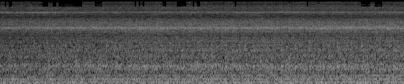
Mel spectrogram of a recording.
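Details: 1968 Ford F100 after tune-up, idle mixture set with air-fuel ratio gauge (was rich, around 11): steady even idle, smooth low hum, no misses or stumbles; running clean.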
